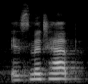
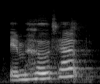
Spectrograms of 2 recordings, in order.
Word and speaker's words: Imhotep: Ismatep. I totally butchered that. I apologize. I have it written down. See, I put an S in there and there's not an S. It's Imhotep, Imhotep.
